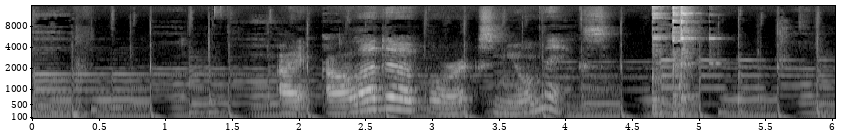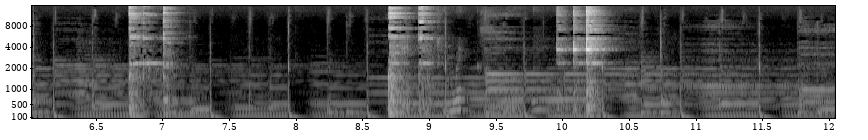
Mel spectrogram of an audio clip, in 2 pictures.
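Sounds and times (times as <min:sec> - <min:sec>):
background music: 0:00.0 - 0:12.0
metal spoon clinking on glass bowl: 0:04.6 - 0:05.2, 0:06.8 - 0:07.2, 0:08.7 - 0:09.2, 0:10.0 - 0:10.4.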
